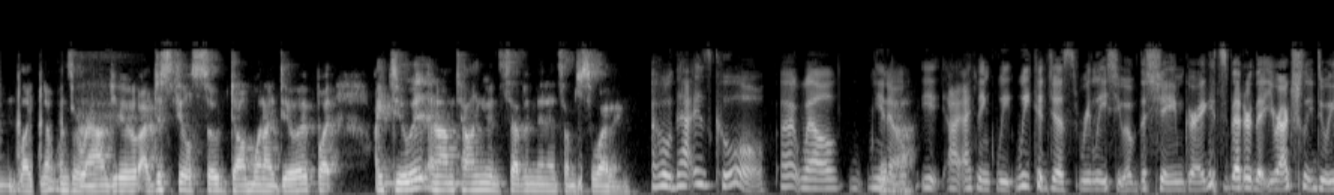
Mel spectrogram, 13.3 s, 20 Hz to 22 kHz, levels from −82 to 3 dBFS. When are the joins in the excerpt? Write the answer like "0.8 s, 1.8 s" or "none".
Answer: none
